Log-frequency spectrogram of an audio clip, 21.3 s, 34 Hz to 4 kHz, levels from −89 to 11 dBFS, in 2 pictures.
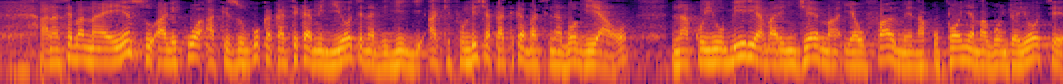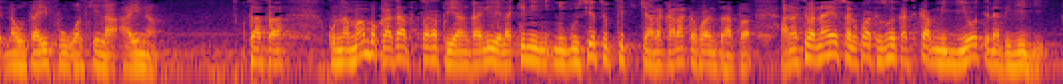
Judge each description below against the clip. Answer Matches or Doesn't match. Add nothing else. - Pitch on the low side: Matches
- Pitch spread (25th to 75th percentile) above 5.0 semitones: Doesn't match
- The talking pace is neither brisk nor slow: Doesn't match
